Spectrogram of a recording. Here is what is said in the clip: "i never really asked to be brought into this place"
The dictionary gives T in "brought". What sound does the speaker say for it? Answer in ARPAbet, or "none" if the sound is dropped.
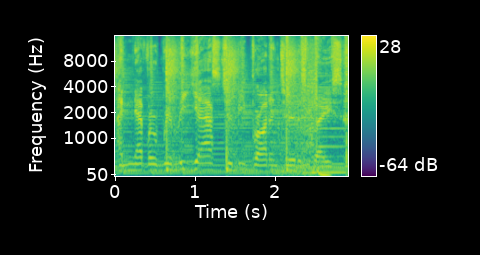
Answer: T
